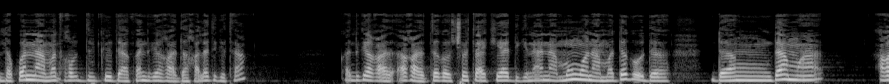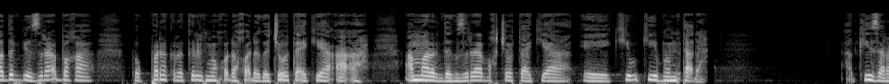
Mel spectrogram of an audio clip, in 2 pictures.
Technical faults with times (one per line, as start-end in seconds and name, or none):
0.00-17.79 low-delay AAC compression
15.95-16.04 AAC frame loss with muting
